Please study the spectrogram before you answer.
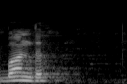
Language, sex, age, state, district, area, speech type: Hindi, male, 30-45, Bihar, Madhepura, rural, read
